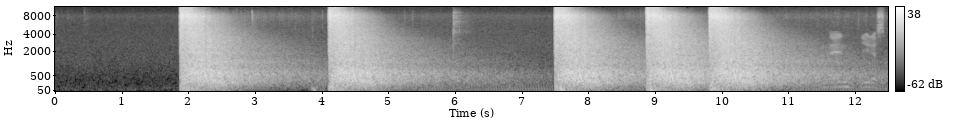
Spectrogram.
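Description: Five shots from an AR-15-style rifle, the first about two seconds in: two about two seconds apart, then three more in quicker succession near the end, each trailing off in a long echo.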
